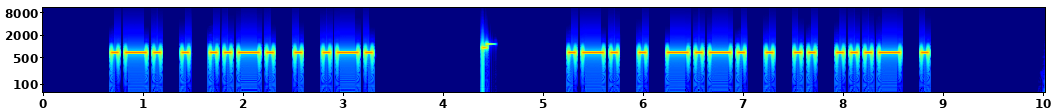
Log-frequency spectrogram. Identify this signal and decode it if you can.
Morse code, heard as a keyed tone, about 17 wpm, 700 Hz. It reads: REFER RECEIVE
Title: Sentences from Top 1000 Words - New Word Drill - 17wpm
